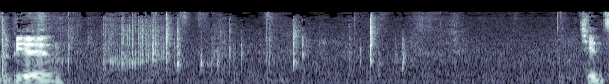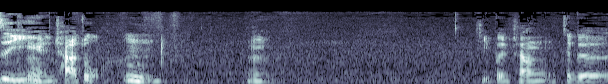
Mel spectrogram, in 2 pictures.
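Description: Paper rustles softly as a booklet is handled.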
